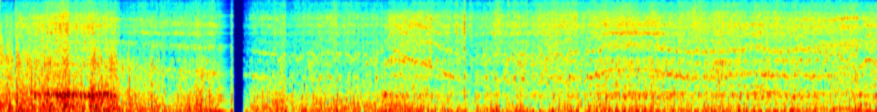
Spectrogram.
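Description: Honda Africa Twin's parallel-twin engine running under way as the bike is ridden along a gravel track, heard from on board the bike. The sound cuts out for a split second about two and a half seconds in.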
